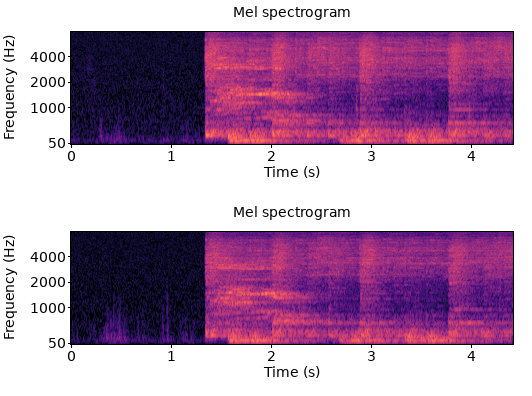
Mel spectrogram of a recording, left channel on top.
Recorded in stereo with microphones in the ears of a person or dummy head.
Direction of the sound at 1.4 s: 30° left (ahead or behind).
